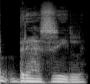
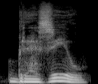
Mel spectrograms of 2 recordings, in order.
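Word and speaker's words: Brasil: Η μία και μοναδική Βραζιλιάνα φίλη που έχω μου έλεγε πάντα ότι το λάμδα στο τέλος των λέξεων προφέρεται ου. Ναι, ναι. Οι Βραζιλιάνοι που μιλάνε Πορτογαλικά δεν λένε Μπραζίλ, αλλά Μπραζίου.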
